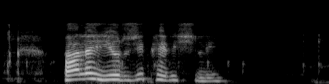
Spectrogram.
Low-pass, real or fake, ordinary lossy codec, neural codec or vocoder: 7.2 kHz; real; Opus, 24 kbps; none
